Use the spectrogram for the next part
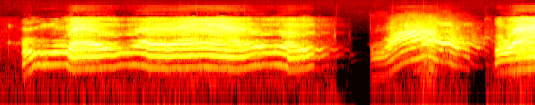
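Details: Domestic cat in heat with a prolonged wavering yowl lasting about four seconds, followed after a short pause by an arched rising-falling cry and the start of another wail.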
